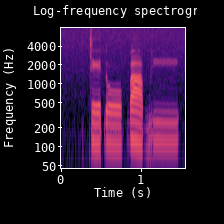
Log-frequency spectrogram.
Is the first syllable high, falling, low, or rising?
low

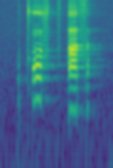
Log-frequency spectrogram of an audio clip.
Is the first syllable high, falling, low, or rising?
high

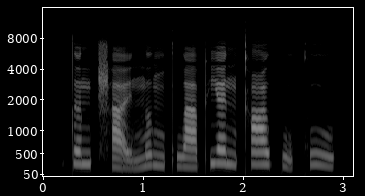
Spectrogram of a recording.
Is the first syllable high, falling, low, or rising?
high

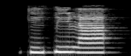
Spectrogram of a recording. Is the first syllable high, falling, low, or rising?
low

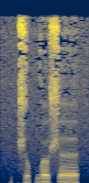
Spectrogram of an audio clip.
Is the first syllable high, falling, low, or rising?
low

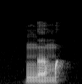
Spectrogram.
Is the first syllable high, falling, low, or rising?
low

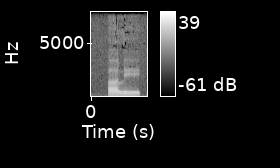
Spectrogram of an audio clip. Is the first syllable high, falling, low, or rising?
high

